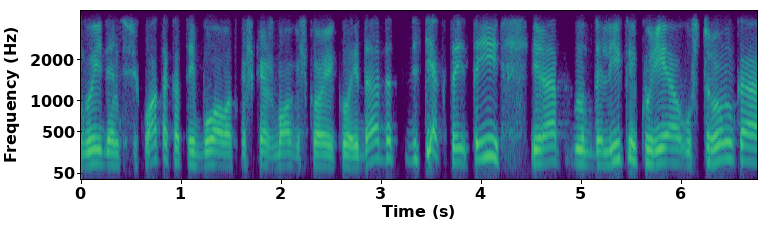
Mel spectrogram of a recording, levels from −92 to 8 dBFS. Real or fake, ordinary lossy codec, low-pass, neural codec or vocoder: real; Opus, 32 kbps; 3.6 kHz; none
